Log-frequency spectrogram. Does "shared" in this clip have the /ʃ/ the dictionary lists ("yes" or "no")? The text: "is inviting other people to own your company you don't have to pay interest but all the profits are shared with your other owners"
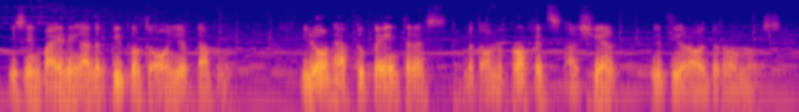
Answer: yes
